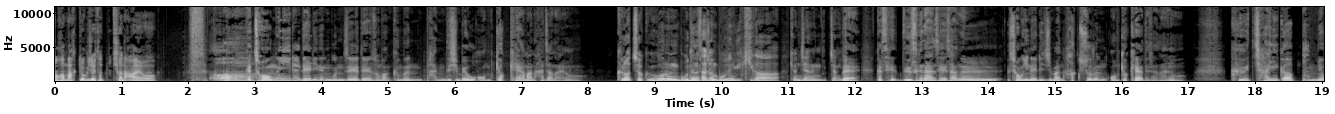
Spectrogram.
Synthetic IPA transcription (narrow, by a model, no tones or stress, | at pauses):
ɡamak̚jʌɡid͡ʑʌɡitʰʌtʰiʌna̰wajo̰ | ʌk͈at͡ɕʌŋiɾɯɭne̞ɾinɯnmund͡ʑe̞ːde̞ɦesʰʌmankʰɯmɯnpandɯɕʰime̞uʔʌ̰mk͈jʌkʰe̞jamanhad͡ʑana̰jo̰ | kɯɾʌt͡ɕʰokɯɡʌnɯnmodɯnsʰad͡ʑʌnmodɯnɥikʰiɡakjʌnd͡ʑeɦanɯnip̚t͡ɕ͈aŋine̞ | k͈asʰenɯsʰɯnans̬ʰe̞s̬ʰaŋɯɭt͡ɕʌŋine̞ɾid͡ʑimanhak̚s͈uɾɯnʌmk͈jʌkʰe̞jadwe̞d͡ʑa̰na̰jo | kɯt͡ɕʰaiɡapummjʌ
